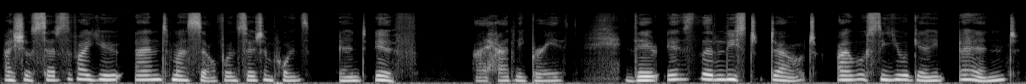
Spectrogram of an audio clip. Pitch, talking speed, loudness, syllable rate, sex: 195 Hz, 145 wpm, -17 LUFS, 4.2 syllables/s, female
